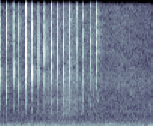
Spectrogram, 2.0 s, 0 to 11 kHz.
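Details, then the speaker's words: Chrysler/Jeep V6, low mileage, with aftermarket rockers: spinning the worn rocker arm roller by hand gives a quick run of dry, rattly clicks. The worn roller, not the lifters the customer replaced, was causing the ticking. "that all worn out was the ticking sound it wasn't the lifters we could have left the lifters alone"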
